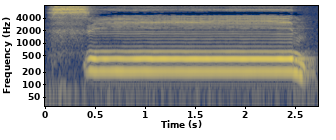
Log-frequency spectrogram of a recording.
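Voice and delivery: سین drawn out like a whistle; whistling, long سین; stretched Seen. Shown as a demonstration. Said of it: "کھینچ کے پڑھنا ہے".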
